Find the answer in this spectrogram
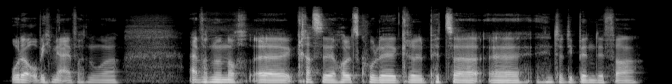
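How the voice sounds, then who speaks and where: The recording is very clean, with a silent background. A man talks at a moderate pace in a fairly low pitch, his intonation monotone and flat. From Bavaria. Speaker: podcast co-host. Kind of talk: casual chat.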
